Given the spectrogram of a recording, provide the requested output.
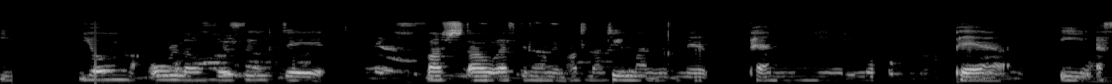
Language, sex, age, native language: Icelandic, male, 50-59, Icelandic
